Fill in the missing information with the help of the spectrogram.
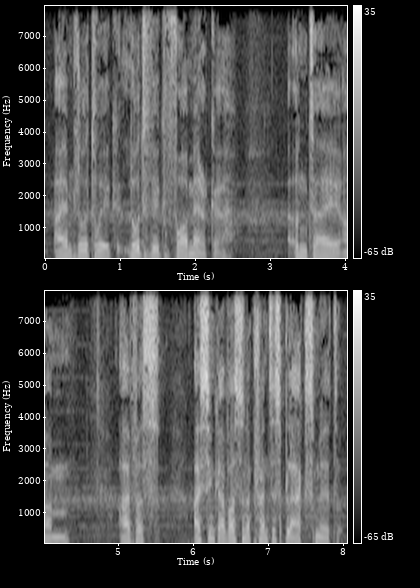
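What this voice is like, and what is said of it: Exaggerated put-on accent. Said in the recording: “as I often am when I adopt this outrageous accent.”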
